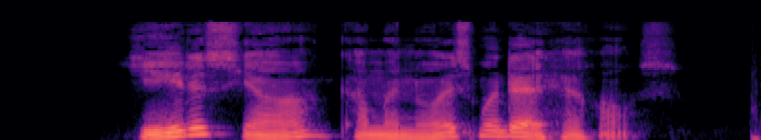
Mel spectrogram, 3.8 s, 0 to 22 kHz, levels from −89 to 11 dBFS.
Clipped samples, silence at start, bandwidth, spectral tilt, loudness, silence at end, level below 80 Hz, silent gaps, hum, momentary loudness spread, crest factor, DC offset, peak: under 0.1%; 0.65 s; 11.5 kHz; -7 dB/octave; -23 LUFS; 0 s; -40 dBFS; none; none; 10 LU; 18 dB; under 0.1%; -6 dBFS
